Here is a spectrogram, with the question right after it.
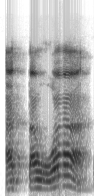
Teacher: Alif lam syamsiyah. At-tawwab, wa-nya panjang 2 harokat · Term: Mad tabi'i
